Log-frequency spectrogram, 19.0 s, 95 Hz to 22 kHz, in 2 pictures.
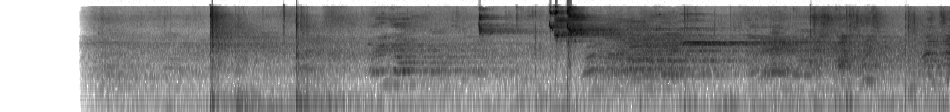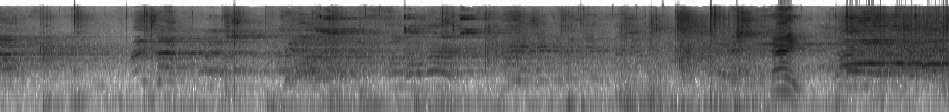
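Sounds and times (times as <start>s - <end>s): volleyball being hit: 2.1s - 3.4s
players shouting: 5.8s - 10.2s, 10.8s - 15.6s, 16.6s - 18.9s.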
